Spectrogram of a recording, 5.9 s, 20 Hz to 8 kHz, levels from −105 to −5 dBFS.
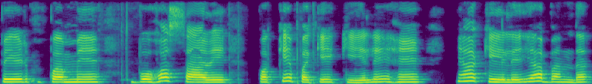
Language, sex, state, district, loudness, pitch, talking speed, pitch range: Hindi, female, Bihar, Saran, -15 LUFS, 245 Hz, 120 wpm, 235-255 Hz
